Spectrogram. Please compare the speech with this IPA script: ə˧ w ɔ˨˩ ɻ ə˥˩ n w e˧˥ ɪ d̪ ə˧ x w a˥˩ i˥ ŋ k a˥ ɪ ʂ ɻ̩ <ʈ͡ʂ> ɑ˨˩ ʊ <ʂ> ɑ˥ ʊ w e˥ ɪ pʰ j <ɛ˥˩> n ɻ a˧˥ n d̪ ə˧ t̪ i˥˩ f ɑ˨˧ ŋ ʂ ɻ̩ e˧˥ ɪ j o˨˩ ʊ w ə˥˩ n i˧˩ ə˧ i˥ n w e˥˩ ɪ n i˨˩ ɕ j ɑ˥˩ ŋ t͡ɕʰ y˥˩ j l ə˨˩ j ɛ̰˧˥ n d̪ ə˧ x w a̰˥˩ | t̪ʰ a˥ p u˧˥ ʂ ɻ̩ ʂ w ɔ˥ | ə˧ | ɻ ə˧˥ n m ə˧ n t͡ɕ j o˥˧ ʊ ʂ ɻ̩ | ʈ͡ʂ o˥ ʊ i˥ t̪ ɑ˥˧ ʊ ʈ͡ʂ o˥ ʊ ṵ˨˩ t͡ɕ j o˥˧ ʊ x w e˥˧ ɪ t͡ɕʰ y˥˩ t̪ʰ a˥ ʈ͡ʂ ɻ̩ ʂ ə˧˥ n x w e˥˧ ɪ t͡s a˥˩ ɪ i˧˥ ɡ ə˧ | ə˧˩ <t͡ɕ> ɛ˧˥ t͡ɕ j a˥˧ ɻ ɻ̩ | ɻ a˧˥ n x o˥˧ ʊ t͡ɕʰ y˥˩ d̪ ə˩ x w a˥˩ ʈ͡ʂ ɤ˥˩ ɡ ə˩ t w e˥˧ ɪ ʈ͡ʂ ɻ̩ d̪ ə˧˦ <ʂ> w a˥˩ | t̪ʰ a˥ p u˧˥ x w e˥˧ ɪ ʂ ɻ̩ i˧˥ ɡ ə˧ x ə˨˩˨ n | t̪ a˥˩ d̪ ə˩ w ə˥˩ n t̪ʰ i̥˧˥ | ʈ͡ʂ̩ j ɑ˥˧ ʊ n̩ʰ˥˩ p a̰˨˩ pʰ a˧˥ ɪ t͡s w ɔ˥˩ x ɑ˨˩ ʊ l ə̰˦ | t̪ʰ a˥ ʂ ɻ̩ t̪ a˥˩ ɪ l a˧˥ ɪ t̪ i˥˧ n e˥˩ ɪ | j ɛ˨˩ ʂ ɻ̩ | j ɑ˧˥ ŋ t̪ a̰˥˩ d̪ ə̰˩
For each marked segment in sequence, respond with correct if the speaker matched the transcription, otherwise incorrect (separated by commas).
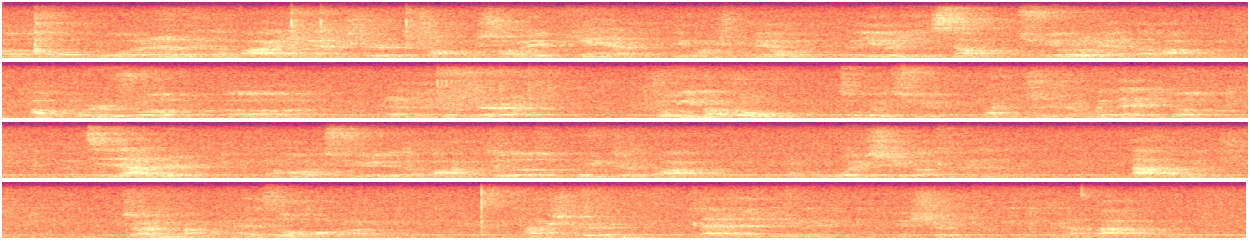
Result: correct, correct, incorrect, correct, incorrect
